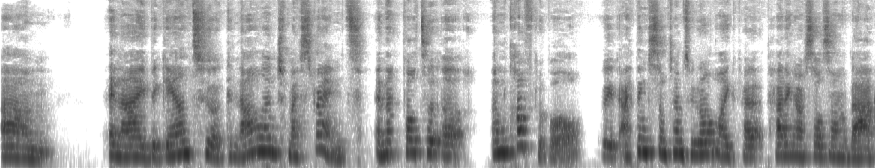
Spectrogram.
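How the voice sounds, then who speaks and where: A woman's voice comes through somewhat breathy. Her pitch varies in an ordinary way. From immigrant to US. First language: not English. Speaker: former HR executive and board member. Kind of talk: interview. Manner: halting.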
